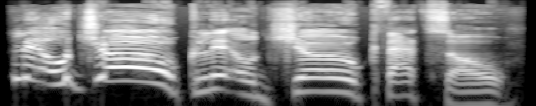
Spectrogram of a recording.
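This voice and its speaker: High-pitched, teasing old uncle. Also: male voice, slow, smooth, no room sound, clean studio sound, heavily acted. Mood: gleeful teasing. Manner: folksy, excitable, repeats himself. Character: teasing old uncle, a bearded jokester doctor. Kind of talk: children's storybook character voice.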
